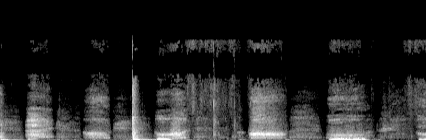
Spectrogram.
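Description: A young man groans and gasps loudly.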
